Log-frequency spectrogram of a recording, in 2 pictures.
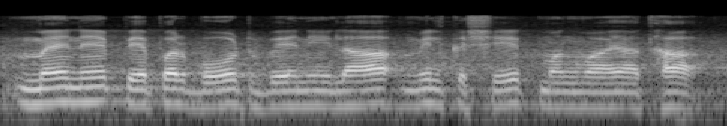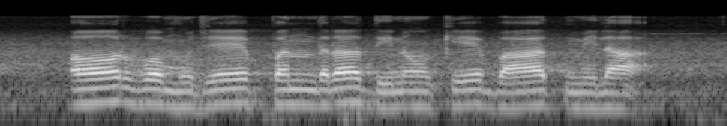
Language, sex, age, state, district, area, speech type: Urdu, male, 18-30, Delhi, South Delhi, urban, read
